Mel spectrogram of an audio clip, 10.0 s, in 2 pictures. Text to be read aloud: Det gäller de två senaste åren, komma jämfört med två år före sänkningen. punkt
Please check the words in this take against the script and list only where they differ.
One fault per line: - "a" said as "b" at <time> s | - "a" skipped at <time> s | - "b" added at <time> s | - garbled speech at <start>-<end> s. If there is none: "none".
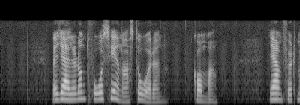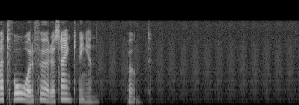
none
